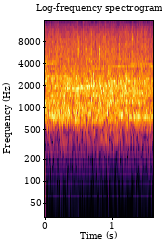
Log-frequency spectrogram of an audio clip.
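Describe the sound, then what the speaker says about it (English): Audience applause at a talent-show audition, a dense steady clatter of many clapping hands that stays loud and even for the whole stretch with no voices. "Give a big round of applause"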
